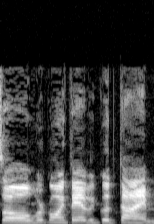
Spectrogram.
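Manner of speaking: loud, high, booming barbarian woman voice. Introducing the player character Ren to the audience: Ren's strong barbarian lady voice. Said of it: "and she talks like this".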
